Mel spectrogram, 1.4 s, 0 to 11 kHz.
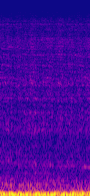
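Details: Mercedes 600SL V12 idling while its E-gas throttle control module is tested before a throttle body rebuild. Deep, steady, even rumble with no knocking or rattling; the E-gas checked out OK and the throttles work. Normal idle.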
